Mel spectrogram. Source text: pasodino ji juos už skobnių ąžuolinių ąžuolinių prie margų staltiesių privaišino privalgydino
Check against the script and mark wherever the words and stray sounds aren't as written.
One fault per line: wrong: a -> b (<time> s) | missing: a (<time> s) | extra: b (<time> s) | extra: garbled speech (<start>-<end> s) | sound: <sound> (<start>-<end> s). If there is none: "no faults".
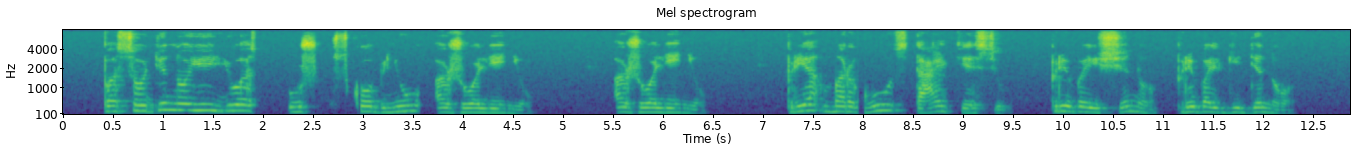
sound: dropout (2.9-3.0 s)
sound: dropout (7.9-8.0 s)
